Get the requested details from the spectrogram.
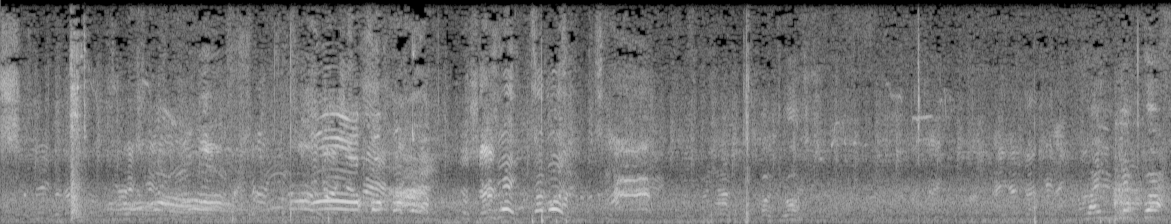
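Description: Men shout and call out to each other outdoors.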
